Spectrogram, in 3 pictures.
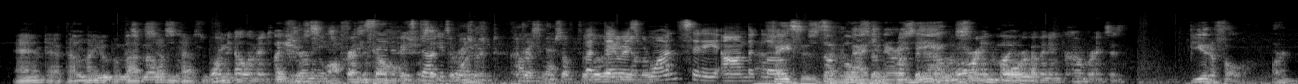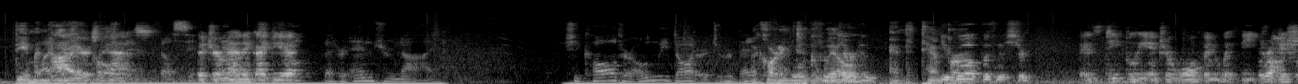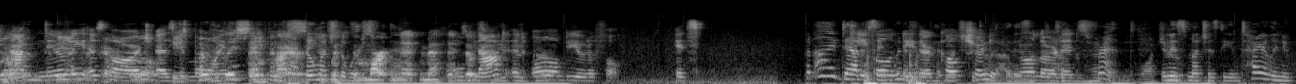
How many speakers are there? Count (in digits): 8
